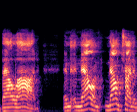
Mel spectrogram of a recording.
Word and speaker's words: Balad: I had a comment this weekend that I was saying Balad wrong. An American that worked at the military base there said, you said it wrong. It's pronounced Balad.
